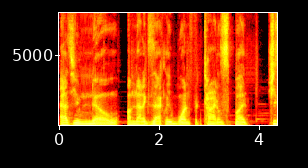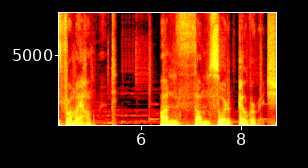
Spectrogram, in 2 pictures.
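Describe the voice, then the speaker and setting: A man in a put-on character voice talks at a very slow pace, raspy and fairly low-pitched, with faint music in the background. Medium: read story. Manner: gruff, blunt.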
